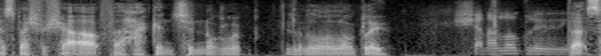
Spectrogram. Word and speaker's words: Hakan Çalhanoğlu: But also a special shout out for Hakan Çalhanoğlu.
